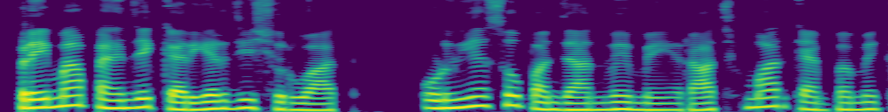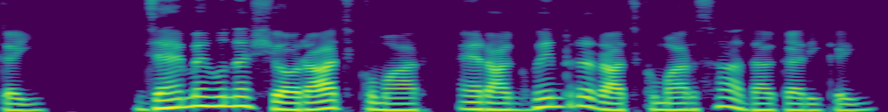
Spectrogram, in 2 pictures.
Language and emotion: Sindhi, neutral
